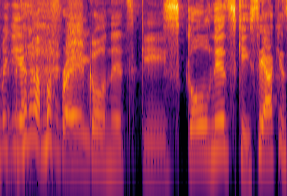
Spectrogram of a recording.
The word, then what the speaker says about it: Szkolnicki: me your last name again I'm afraid skitzki Skol nitzki see I can say it after she says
